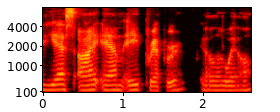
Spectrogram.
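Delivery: normal talking voice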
